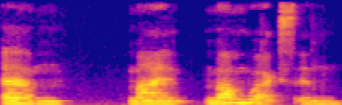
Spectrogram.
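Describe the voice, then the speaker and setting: A woman speaks in a Danish accent at medium pitch. Audible room echo is present. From Denmark, village. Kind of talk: interview. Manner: hesitant.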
